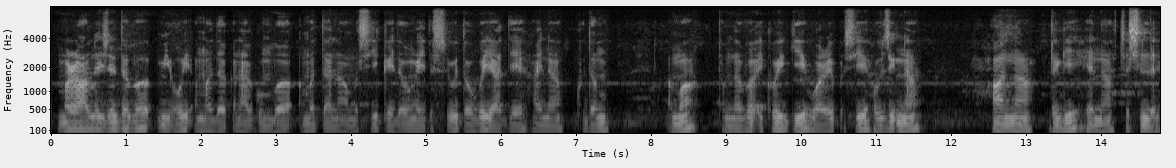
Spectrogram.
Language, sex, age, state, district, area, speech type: Manipuri, male, 18-30, Manipur, Chandel, rural, read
